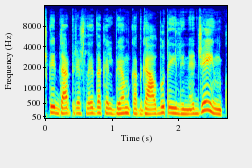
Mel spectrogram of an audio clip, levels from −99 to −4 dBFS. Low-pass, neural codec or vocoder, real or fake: 14.4 kHz; vocoder, 44.1 kHz, 128 mel bands, Pupu-Vocoder; fake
